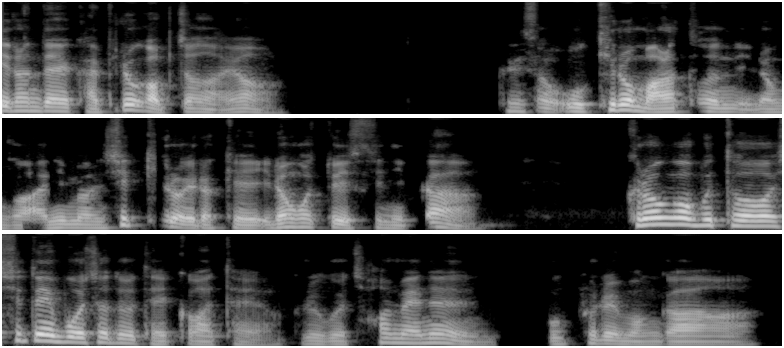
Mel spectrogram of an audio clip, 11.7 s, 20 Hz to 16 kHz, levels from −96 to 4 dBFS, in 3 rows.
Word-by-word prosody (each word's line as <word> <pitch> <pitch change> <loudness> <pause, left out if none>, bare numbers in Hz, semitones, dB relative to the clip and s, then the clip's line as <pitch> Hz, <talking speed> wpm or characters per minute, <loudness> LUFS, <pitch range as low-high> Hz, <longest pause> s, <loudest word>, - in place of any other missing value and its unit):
이런 140 -1 +1
데 130 -2 +2
갈 - - -6
필요가 170 -2 +3
없잖아요. 100 -5 -4 1.1
그래서 125 -2 -8
5km 150 +8 +3
마라톤 110 +1 +1
이런 100 -1 -6
거 95 0 -5
아니면 110 0 -3
10km 100 - -1
이렇게 100 - -2
이런 130 +6 +1
것도 135 - -3
있으니까 115 +4 -4 0.7
그런 210 +2 +7
거부터 180 -5 +5
시도해 205 +3 +4
보셔도 155 -6 +1
될 95 0 -8
것 - - -8
같아요. 85 -4 -9
그리고 100 -2 -9
처음에는 130 - -5 0.2
목표를 105 +3 -6
뭔가 90 -2 -5
115 Hz, 340 characters per minute, -23 LUFS, 95-145 Hz, 1.1 s, 그런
